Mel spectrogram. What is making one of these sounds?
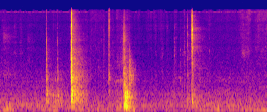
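Plastic parts knock and click as they are lifted out of a machine.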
